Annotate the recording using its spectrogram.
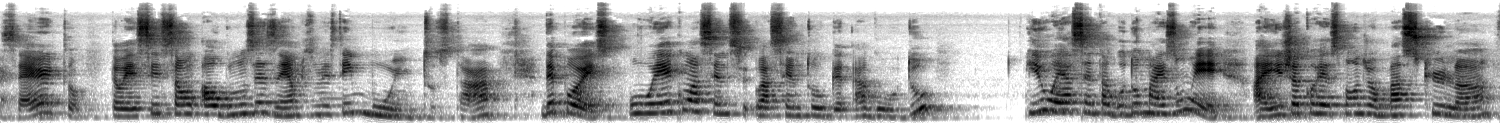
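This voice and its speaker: Chatty woman teaching with slides. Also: on the high side. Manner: chatty and enthusiastic, often ends with "tá?". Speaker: French teacher. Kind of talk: online lesson over slides. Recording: echoey room.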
